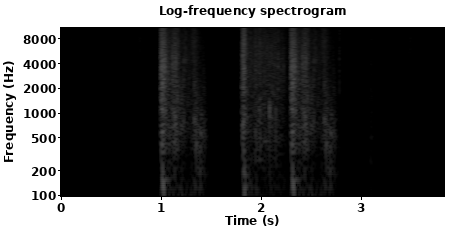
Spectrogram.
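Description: Plants rustle and snap as they are broken.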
